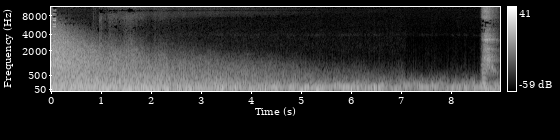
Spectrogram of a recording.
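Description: A massive nuclear explosion blast: a deep, roaring boom that fills the space, then a long rumbling decay that slowly fades over several seconds, with a short breathy sound at the very end.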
